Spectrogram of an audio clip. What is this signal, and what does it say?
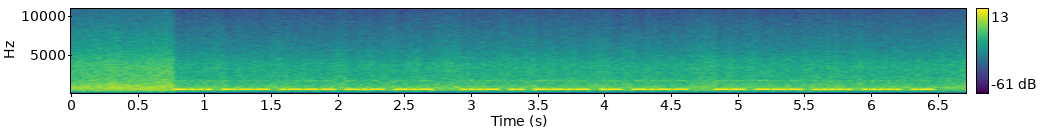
Morse code, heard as a keyed tone, machine-sent, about 39 wpm, 560 Hz, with radio static and a narrow filter. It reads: BOJKK VIQAY MO55A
